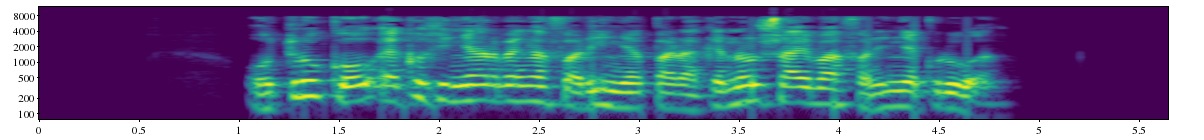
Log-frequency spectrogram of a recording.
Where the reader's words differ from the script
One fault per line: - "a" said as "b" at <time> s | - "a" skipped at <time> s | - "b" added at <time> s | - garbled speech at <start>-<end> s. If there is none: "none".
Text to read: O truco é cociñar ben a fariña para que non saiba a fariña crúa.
none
